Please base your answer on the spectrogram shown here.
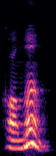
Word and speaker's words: komme: So it becomes ich komme. I'll keep telling you about the pronunciations as we go along.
